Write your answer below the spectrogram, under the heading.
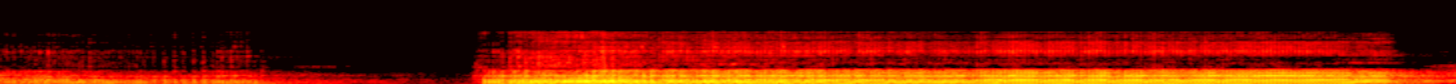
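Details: Labrador Retriever named Tommy barking angrily, filmed in slow motion: a long, deep, drawn-out roaring bark stretched by the slowed playback, steady for about five seconds after a brief earlier growl and a pause.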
